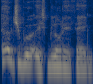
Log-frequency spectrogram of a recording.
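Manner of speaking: put-on Yorkshire accent. Quoting a film scene with Sean Bean behind the wheel: Sean Bean impression, Yorkshire accent. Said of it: "he's Yorkshire in that movie".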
